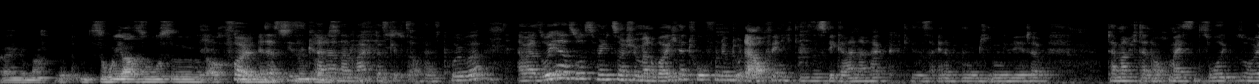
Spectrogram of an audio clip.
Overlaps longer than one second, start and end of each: 2.3-4.0

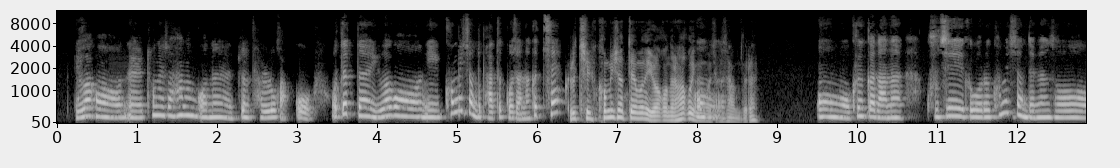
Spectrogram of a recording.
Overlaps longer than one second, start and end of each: none

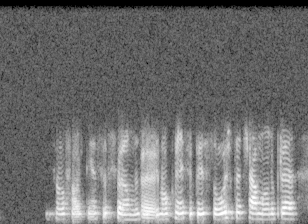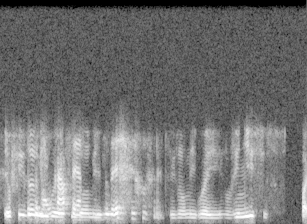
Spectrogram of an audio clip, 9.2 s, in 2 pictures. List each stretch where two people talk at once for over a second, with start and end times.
5.0-6.3

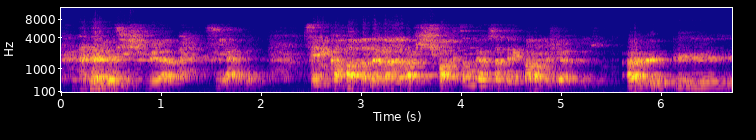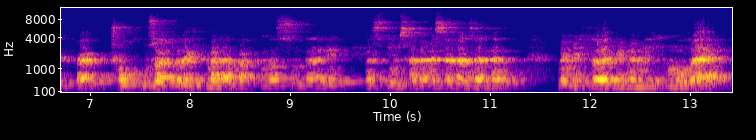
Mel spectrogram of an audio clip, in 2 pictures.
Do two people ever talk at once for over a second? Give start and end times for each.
none

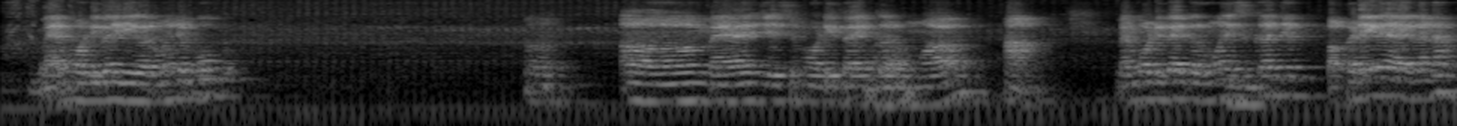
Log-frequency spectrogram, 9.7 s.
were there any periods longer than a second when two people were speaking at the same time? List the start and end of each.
none

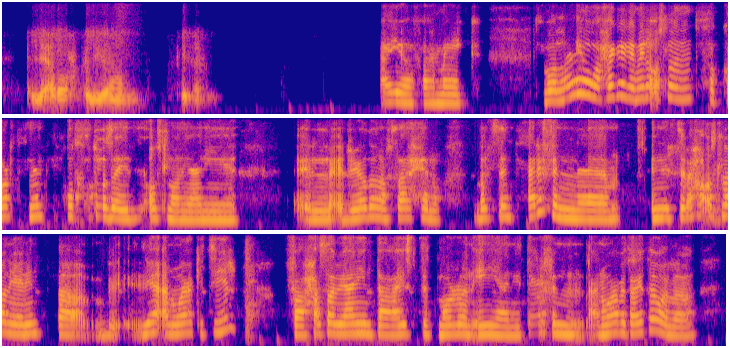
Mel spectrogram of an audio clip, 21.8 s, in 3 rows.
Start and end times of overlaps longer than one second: none

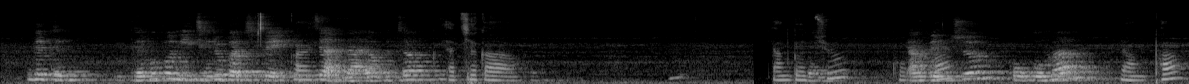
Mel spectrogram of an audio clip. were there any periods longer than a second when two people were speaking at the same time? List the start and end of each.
none

